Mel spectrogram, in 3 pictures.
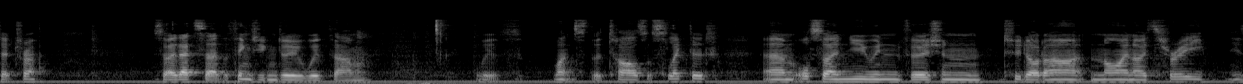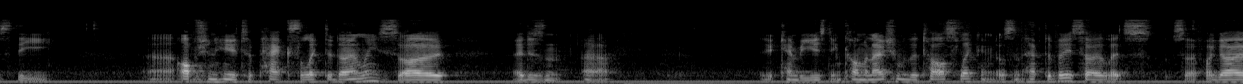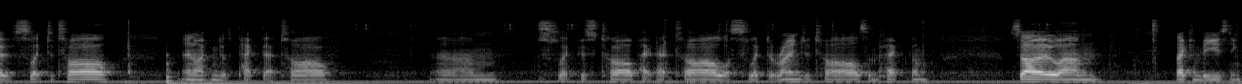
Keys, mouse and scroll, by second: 1.7 click, 6.7 click, 13.4 click, 24.4 click, 28.5 click, 30.0 drag, 32.2 click, 32.6-33.3 drag, 34.1 ], 35.3 click.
